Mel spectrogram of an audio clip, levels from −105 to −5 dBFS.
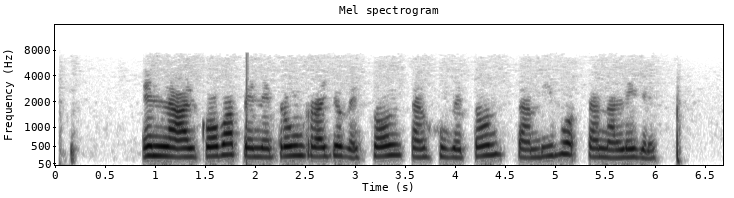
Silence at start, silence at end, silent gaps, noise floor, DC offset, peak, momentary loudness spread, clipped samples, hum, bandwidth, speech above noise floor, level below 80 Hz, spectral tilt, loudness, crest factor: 0.15 s; 0.45 s; none; -79 dBFS; under 0.1%; -2 dBFS; 12 LU; under 0.1%; none; 3.7 kHz; 61 dB; -62 dBFS; -8.5 dB/octave; -18 LUFS; 16 dB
